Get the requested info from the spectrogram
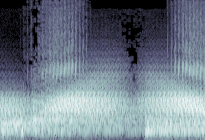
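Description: Experimental electronic music: a distorted, effects-laden synthesizer texture that swells and fades in a repeating cycle about every two seconds, dipping briefly just after the middle.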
